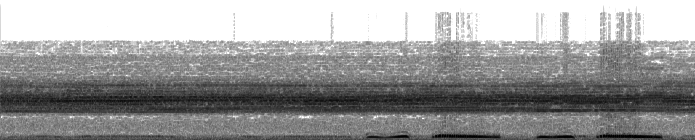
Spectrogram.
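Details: Spotted dove in Indonesia, recorded during a bird-trapping outing aimed at a local bird. After a few faint notes, two clear cooing phrases follow. Each is a short wavering note, then a longer, level, slightly falling coo. A steady high insect drone runs throughout.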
